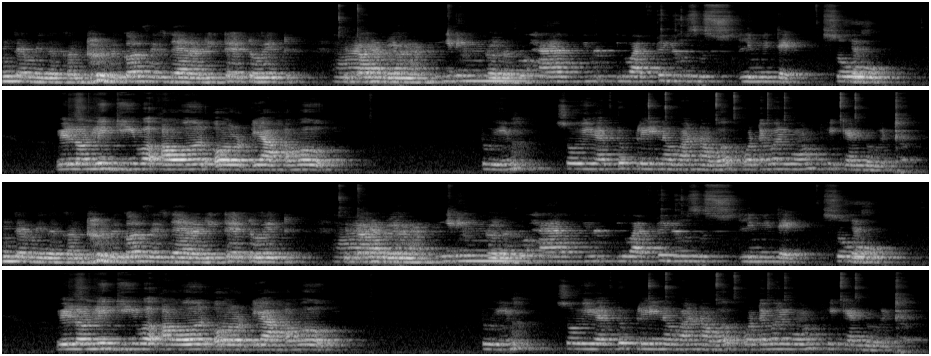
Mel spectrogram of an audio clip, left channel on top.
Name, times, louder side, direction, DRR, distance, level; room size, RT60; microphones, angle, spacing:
voice 1, 0.0-2.8 3.4-4.4 4.8-5.1 8.4-8.6, equal, 5° left, -4 dB, 1.1 m, -19 dB
voice 2, 3.3-8.8 9.8-12.7 14.1-14.5 14.8-18.3, left 1 dB, 20° left, 0 dB, 0.8 m, -22 dB
5.0 x 2.8 x 3.6 m, 0.69 s
head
